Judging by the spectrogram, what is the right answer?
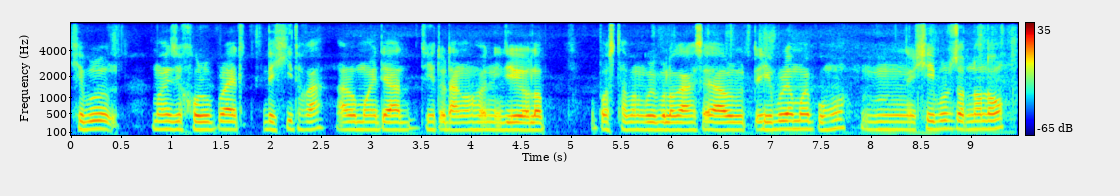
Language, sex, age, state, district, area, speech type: Assamese, male, 18-30, Assam, Biswanath, rural, spontaneous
